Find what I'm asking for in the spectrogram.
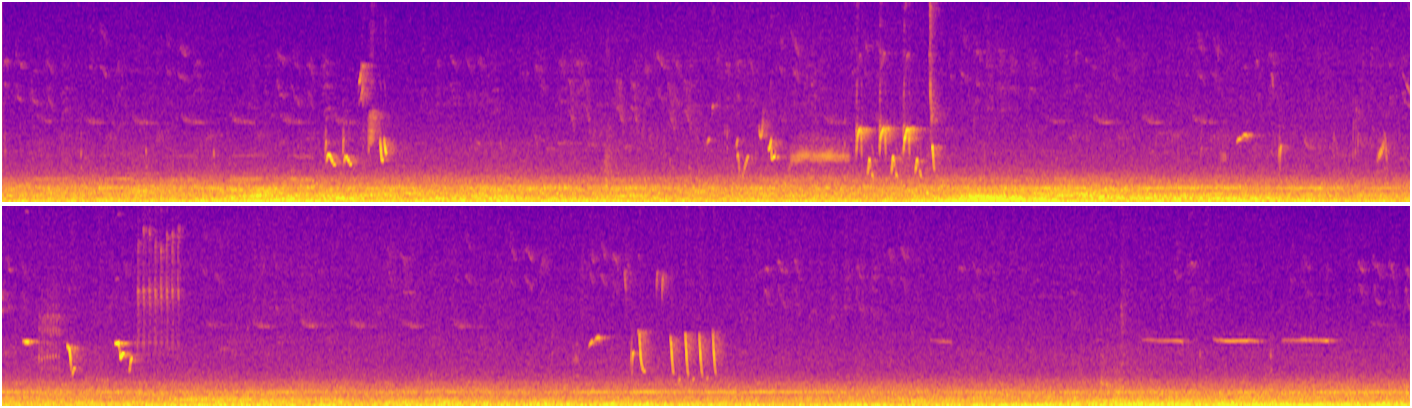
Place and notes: Hauptstraße, Berlin, Germany - Nightingale with heavy traffic
I'm surprised how close to the busy Hauptstrasse this Nightingale is prepared to live.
